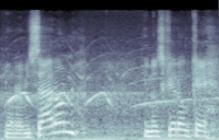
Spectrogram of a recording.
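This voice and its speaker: A man playing a bereaved father in an audio drama, emotional, defensive and quick to anger. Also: fairly high pitch, huge pitch swings. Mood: stricken.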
